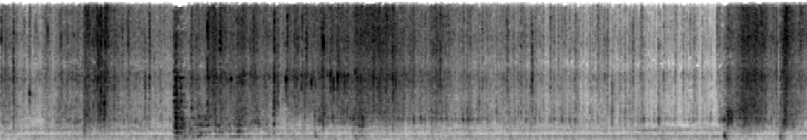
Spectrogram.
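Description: Tortillas sizzling in a little oil in a nonstick frying pan, a steady hiss. A metal spatula scrapes and knocks against the pan about two and a half seconds in and again near the end as the tortillas are turned.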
